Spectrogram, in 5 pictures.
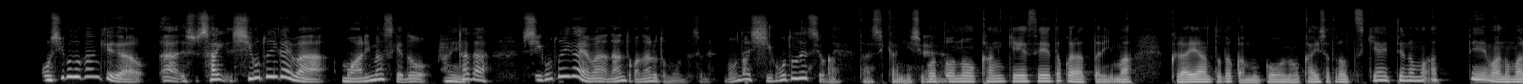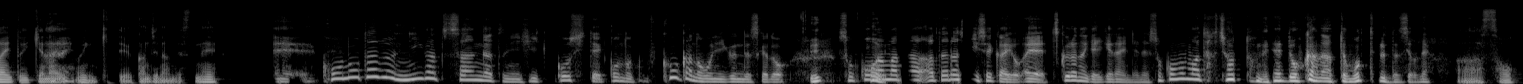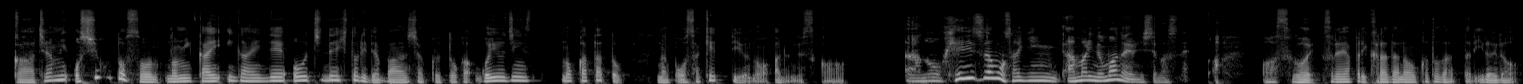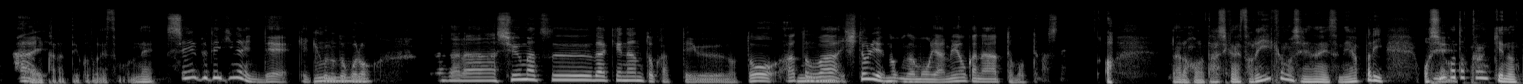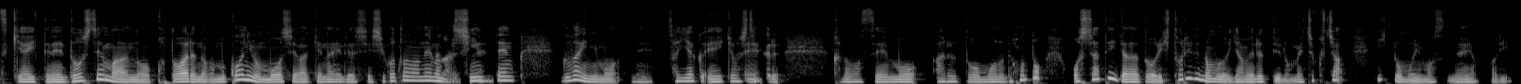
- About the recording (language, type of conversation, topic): Japanese, advice, 断りづらい誘いを上手にかわすにはどうすればいいですか？
- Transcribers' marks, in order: laughing while speaking: "そこもまたちょっとね、どうかなって思ってるんですよね"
